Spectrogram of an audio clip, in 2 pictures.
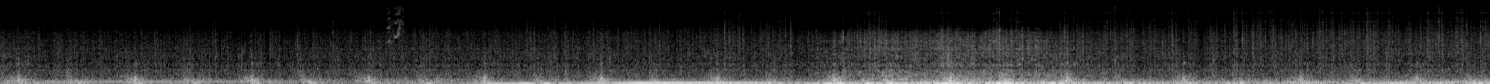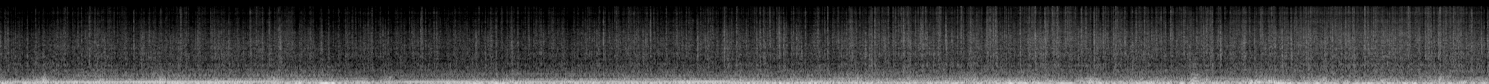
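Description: Rain falling during a drive on a wet highway: a steady hiss of rain and wet road noise, with a low vehicle rumble and engine hum that grows louder about five seconds in.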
